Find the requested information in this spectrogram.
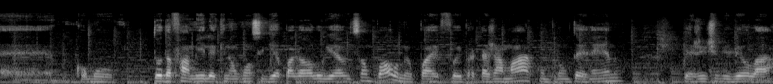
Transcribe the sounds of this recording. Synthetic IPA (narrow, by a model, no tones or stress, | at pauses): ɛkõmʊ | t̪od̪ɐfamiliɐkɪnɐ̃w̃kõsɪɡiɐpaɡaɾwaluɡɛwd͡ʒɪsɐ̃w̃pawlʊmewpajfojpɾɐkaʒamakõmpɾoũt̪eɦẽnʊ | ɪaʒẽt͡ʃɪvivewla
